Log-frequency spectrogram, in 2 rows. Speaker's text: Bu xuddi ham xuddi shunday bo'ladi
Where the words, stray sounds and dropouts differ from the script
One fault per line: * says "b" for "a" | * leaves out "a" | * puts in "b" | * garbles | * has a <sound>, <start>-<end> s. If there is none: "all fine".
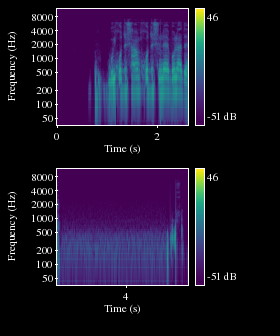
all fine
